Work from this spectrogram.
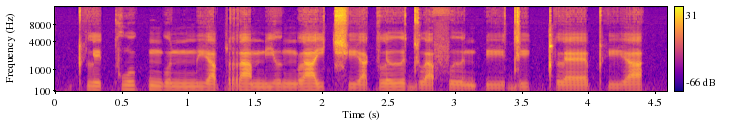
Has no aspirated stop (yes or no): no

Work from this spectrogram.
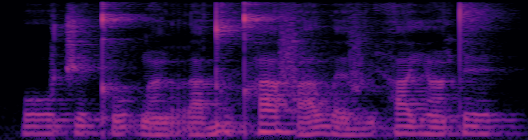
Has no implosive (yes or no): yes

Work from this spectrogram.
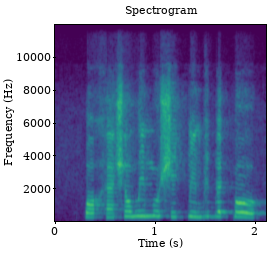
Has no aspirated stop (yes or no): yes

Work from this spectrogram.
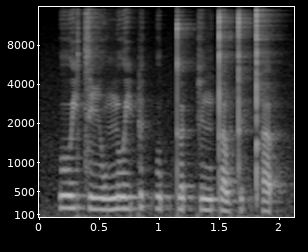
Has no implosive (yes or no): yes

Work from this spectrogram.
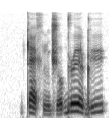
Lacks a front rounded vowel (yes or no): no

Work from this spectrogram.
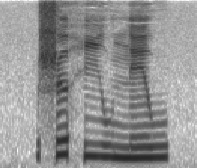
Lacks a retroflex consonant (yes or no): no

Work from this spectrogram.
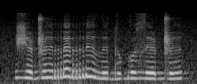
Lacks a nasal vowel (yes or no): yes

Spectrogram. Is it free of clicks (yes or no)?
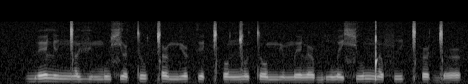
no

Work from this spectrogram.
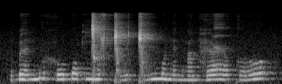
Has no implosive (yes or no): no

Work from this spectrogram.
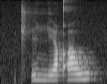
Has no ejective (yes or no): no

